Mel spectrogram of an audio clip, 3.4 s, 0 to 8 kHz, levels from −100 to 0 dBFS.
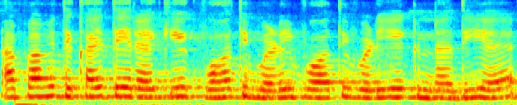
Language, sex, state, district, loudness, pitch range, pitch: Hindi, female, Chhattisgarh, Raigarh, -14 LUFS, 230-255 Hz, 240 Hz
